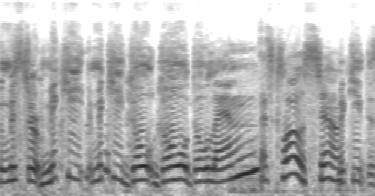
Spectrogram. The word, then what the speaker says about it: Dolenz: we're speaking to Mr Mickey Mickey do do Dolan that's close yeah Mickey is that how is that how you pronounce it yes Dolan yeah of the of now of Solo solo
